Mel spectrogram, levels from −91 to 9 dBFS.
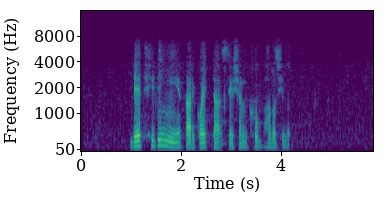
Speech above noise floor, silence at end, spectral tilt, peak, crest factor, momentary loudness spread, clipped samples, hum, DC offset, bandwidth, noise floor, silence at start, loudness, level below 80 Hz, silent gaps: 46 dB; 1.7 s; -7.5 dB/octave; -6 dBFS; 24 dB; 13 LU; under 0.1%; none; under 0.1%; 7.2 kHz; -73 dBFS; 1 s; -27 LUFS; -66 dBFS; none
